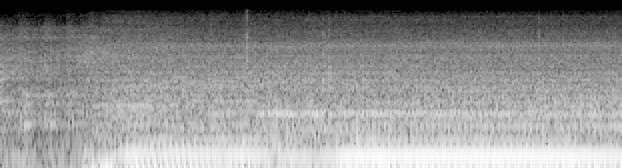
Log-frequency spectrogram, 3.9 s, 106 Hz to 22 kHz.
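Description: A 2023 Honda Civic Type R FL5 engine cranks and fires up nearby, settling into a loud, steady low idle that steps up in pitch into a high cold-start idle.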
